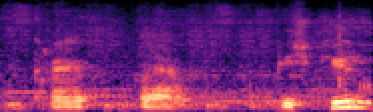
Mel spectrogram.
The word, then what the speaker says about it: Crépuscule: This is the box set that came out on Le Disque de Crépuscule. Crépuscule, yeah, that's the correct pronunciation.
